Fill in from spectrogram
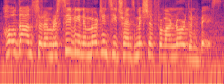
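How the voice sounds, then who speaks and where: An actress playing a dutiful Soviet military aide, formal and deferential, in a game cutscene. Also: female voice, sits high, fast talker, bright, forceful tone, faint music behind. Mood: alert, concerned. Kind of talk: dramatic game cutscene acting.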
